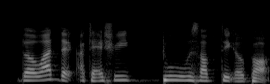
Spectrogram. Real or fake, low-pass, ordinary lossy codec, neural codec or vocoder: fake; 7.2 kHz; none; codec, 16 kHz, 0.5 kbps, FunCodec, trained on LibriTTS, 25 frames a second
